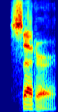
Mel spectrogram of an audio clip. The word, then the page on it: setter: American English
